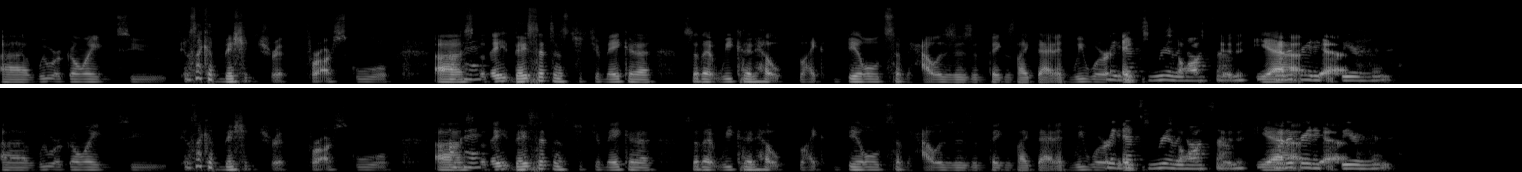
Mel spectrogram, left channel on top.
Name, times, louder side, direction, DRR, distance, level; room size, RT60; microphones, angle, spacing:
voice 1, 0.0-2.8 3.1-6.5 6.8-8.2 8.5-11.3 11.8-13.4, left 3 dB, 60° left, 0.5 m, -38 dB
voice 2, 4.5-4.8 11.0-12.5 12.7-14.1, right 1 dB, 80° right, 0.6 m, -39 dB
2.4 x 2.0 x 2.6 m
head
